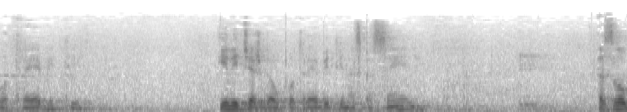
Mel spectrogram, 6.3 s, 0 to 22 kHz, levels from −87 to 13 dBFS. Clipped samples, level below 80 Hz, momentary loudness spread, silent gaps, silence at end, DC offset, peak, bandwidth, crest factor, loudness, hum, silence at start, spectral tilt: under 0.1%; -48 dBFS; 22 LU; none; 0 s; under 0.1%; -8 dBFS; 13 kHz; 20 dB; -28 LUFS; none; 0 s; -6 dB/octave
